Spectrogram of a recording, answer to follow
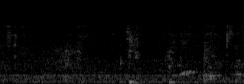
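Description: Very quiet background with a faint short knock about a second and a half in and a faint, brief rising call near the end.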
